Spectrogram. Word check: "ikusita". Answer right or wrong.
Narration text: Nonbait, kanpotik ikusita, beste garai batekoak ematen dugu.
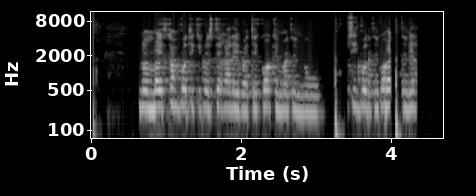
wrong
